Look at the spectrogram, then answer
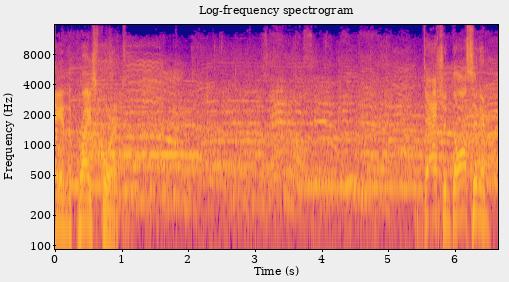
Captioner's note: crowd cheering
